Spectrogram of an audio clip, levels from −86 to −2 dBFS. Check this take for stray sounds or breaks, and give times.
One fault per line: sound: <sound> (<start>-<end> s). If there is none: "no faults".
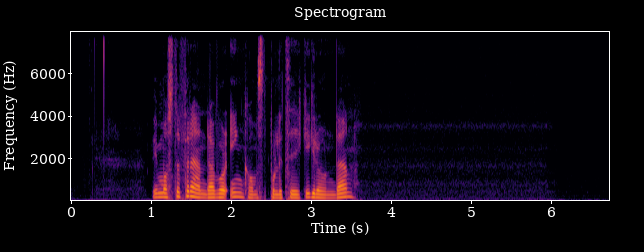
no faults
